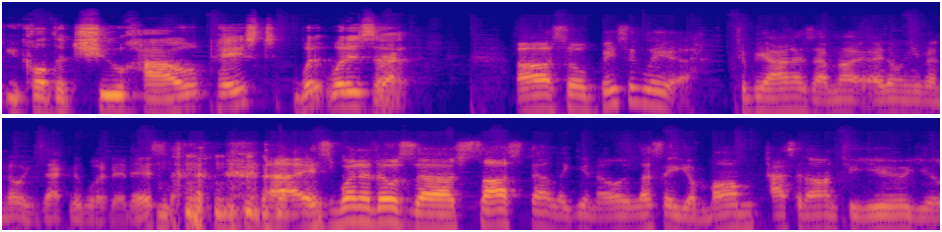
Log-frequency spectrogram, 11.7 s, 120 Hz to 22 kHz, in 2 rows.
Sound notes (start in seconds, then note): 6.7 laughs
